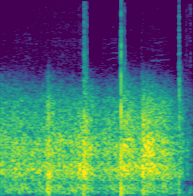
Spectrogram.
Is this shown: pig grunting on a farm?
no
